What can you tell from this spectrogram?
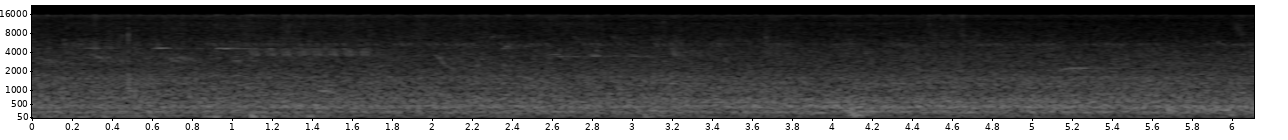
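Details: Bees in a blue hive during a hive check on 6/20/22, a dense, steady low buzzing hum that holds unbroken throughout, with faint higher tones flickering above.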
